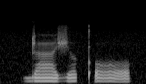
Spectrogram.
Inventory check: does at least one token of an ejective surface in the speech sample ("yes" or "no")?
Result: yes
